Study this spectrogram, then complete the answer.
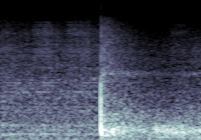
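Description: A bowling ball thuds onto a wooden lane.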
